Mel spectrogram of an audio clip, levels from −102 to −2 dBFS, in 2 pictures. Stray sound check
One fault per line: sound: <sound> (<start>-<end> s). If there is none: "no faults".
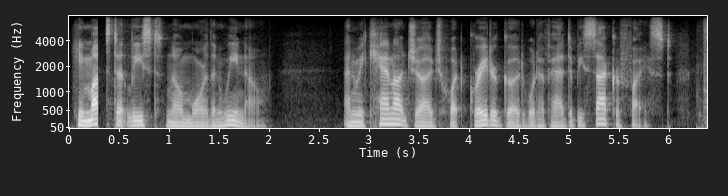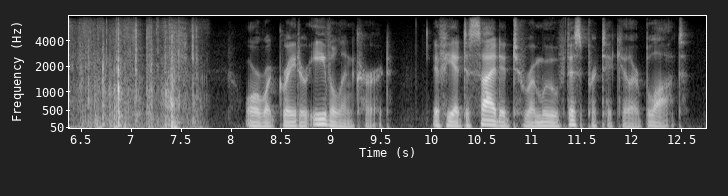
sound: dropout (0.3-0.4 s)
sound: tap (6.3-7.8 s)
